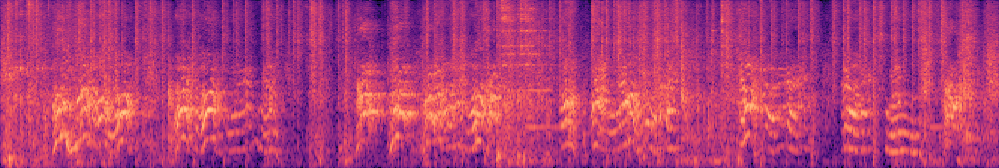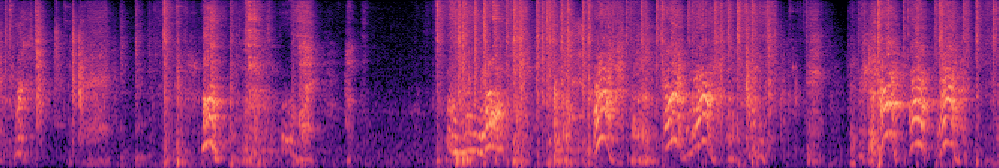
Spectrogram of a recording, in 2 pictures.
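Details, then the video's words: Pet Pomeranian Sam barks nonstop: rapid, shrill yaps at more than three per second in uneven bursts, with human voices mixed in and one brief lull midway before the barking resumes. "犬の鳴き声 ポメラニアン サムちゃんの連続吠え集"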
